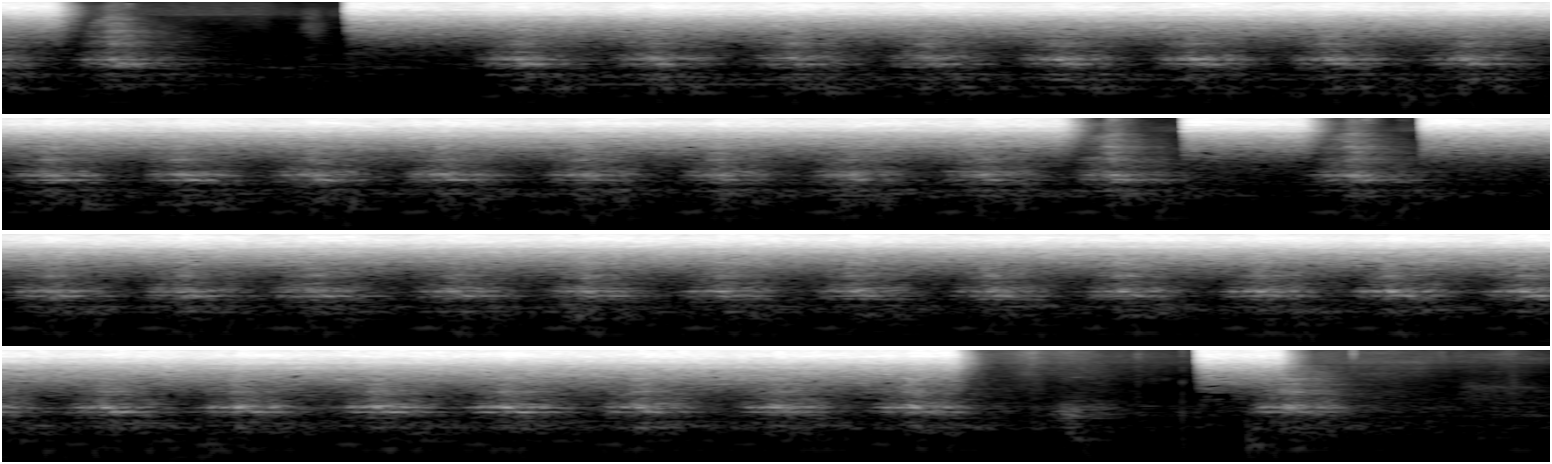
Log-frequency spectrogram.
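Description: Graco airless paint sprayer spraying paint through the tip of a pole gun: a loud steady hiss with a regular pulsing, cut off briefly each time the trigger is released, once just after the start, twice in quick succession around the middle, and again near the end.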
